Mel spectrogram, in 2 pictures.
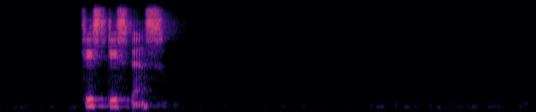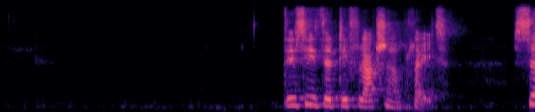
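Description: A young woman speaks calmly through an online call microphone.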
